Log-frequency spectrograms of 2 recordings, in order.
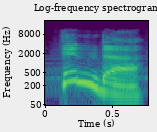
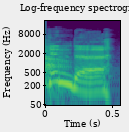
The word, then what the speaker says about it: Kinda: We'll be discussing the fifth Doctor story, Kinda. I said it right this time. – Yeah. – Kinda, not kinda, Kinda.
